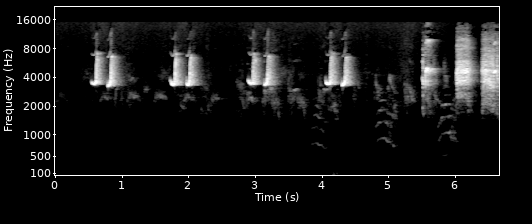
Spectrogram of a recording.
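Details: Quail calling with sharp doubled high chips repeated roughly every second, followed by descending softer notes and then louder harsh rasping bursts.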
